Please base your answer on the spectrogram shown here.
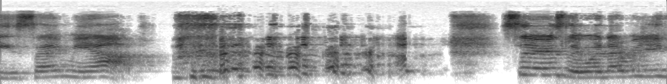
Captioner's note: laughs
